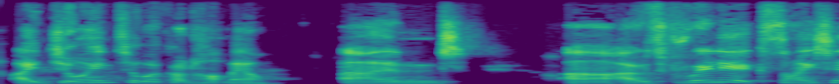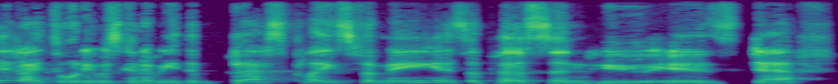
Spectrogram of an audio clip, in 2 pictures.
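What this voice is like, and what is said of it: British accent. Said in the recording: “I'm British, if you can't pick that up from the accent.”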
